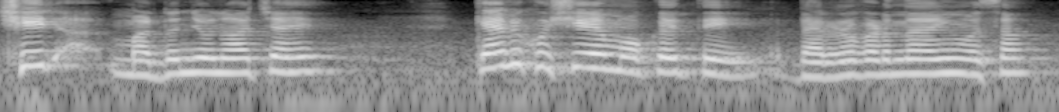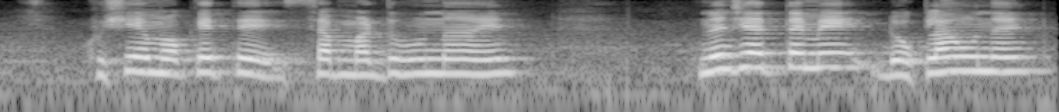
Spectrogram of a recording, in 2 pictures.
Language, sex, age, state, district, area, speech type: Sindhi, female, 45-60, Maharashtra, Mumbai Suburban, urban, spontaneous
